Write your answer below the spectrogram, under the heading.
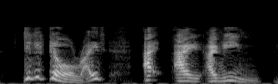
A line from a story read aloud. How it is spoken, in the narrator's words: he faltered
